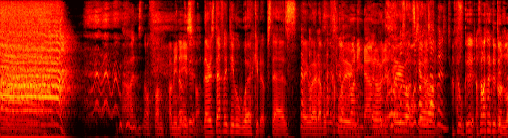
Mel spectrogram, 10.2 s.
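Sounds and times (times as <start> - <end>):
group of people screaming together: 0.0 - 1.4
speech: 2.6 - 10.1.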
